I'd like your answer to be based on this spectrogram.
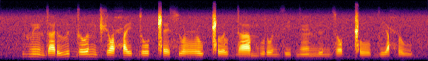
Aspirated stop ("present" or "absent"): absent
